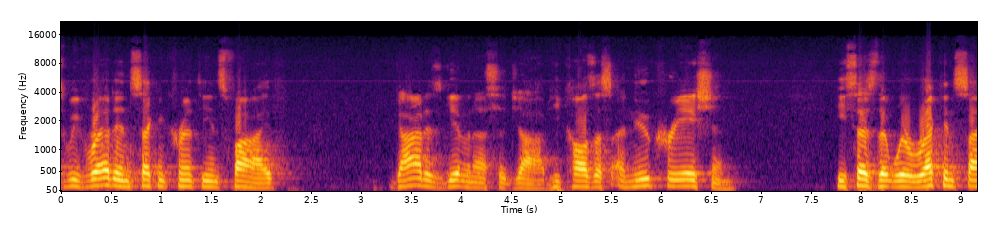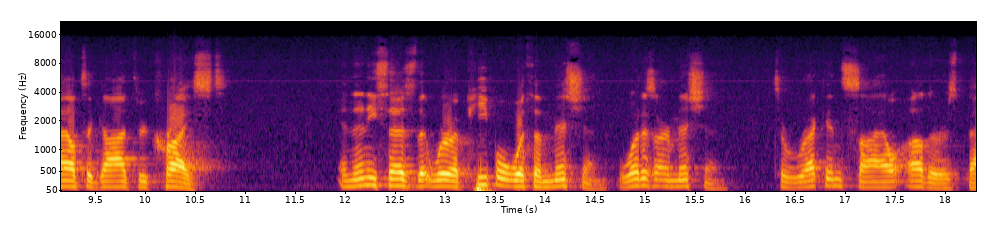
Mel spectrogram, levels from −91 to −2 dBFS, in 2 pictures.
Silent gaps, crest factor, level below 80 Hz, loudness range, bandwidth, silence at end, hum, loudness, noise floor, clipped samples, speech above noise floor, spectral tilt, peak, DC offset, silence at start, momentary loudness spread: none; 14 dB; -32 dBFS; 6 LU; 12 kHz; 0 s; none; -13 LUFS; -55 dBFS; 0.2%; 42 dB; -6 dB/octave; 0 dBFS; under 0.1%; 0 s; 12 LU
